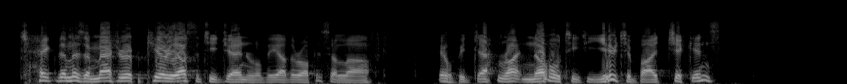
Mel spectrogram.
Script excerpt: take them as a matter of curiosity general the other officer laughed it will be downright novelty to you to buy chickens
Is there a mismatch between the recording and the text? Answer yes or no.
yes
